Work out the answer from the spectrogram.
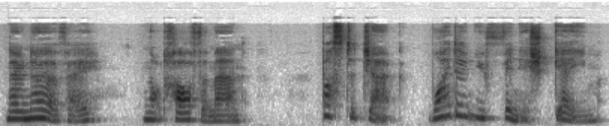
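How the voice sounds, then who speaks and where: A steely older gunfighter from a western audiobook, voiced by a woman. He is cold and contemptuous, taunting in a creaky, husky voice with deliberate menace. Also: medium pitch, exaggerated voice. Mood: cold challenge. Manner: strange monotone, taunting, cold. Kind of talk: audiobook character acting.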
